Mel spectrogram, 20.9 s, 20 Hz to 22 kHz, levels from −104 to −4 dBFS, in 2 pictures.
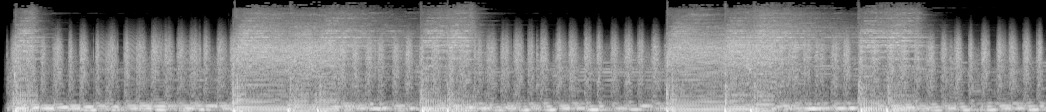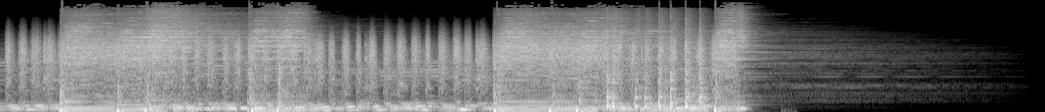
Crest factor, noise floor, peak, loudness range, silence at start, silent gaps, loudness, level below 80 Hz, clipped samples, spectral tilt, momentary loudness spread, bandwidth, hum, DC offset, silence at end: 18 dB; -84 dBFS; 0 dBFS; 3 LU; 0.05 s; none; -17 LUFS; -28 dBFS; under 0.1%; -3.5 dB/octave; 7 LU; 19.5 kHz; none; under 0.1%; 2.85 s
